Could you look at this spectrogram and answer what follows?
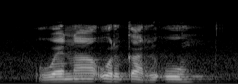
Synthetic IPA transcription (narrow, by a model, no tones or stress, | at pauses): wɛnaʔuɾikar̤iʔu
